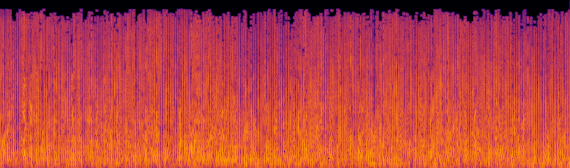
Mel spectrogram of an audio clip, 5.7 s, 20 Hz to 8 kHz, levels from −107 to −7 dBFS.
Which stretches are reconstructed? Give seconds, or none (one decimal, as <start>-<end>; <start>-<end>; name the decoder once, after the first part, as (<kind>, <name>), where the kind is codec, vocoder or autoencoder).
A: 0.0-5.7 (vocoder, BigVGAN v2)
